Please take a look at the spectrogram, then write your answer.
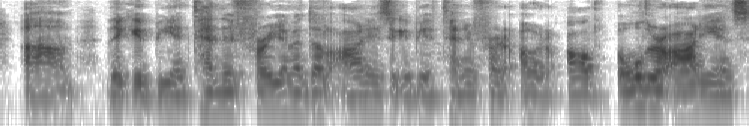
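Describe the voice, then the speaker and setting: A man talks at a fairly quick pace in an ordinary speaking voice. His pitch sits fairly low. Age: 60s. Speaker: comics reviewer. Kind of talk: casual video review. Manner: casual, with many fillers.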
